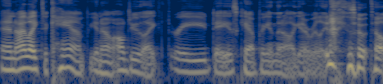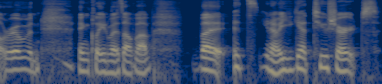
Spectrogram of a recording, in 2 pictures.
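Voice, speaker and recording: A woman in her thirties, a podcast guest, talking casually and reflectively, often pausing with fillers as she thinks aloud. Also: low voice, gravelly. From Sweden, grew up in Alabama. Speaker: podcast guest, film producer and motorcyclist. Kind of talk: casual conversational interview.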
